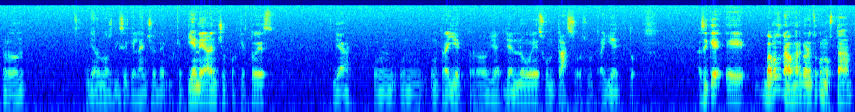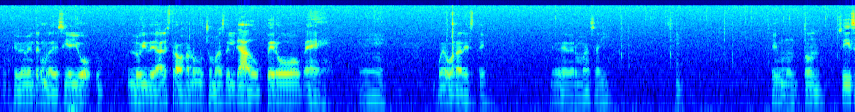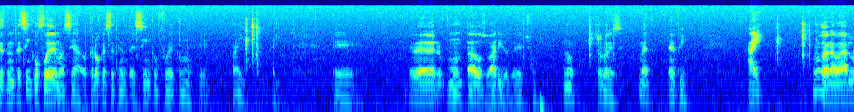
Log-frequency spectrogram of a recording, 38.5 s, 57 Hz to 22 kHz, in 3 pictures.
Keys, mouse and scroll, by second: 14.7 click, 19.1 click, 20.3 Delete, 21.8 click, 22.9 Delete, 23.3 click, 23.7 Delete, 24.1 click, 24.5 Delete, 24.8 click, 25.2 Delete, 25.4 click, 25.9 click, 26.4 click, 26.9 click, 27.4 click, 27.9 click, 28.3 click, 28.8 click, 29.2 Delete, 30.2 ctrl+z, 31.1 click, 33.1 click, 34.3 Delete, 35.4 ctrl+z, 36.1 click, 37.6 click.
